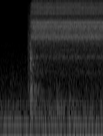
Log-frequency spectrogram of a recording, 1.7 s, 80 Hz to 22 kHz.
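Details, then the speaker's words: An anesthesia machine ventilator is deliberately pushed above a pressure of 20 in a demonstration. A sudden steady hissing, "farting" rush starts and holds: the high-pressure alarm, warning of pressure dangerous to a patient. "that noise that little I call it the little farting noise that is telling us our pressure is over 20 and that's a little dangerous for a patient we need to bring it back down"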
